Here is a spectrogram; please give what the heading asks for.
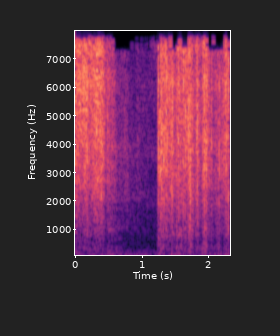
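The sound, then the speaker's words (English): Mail is ripped open as a sound effect: loud, crackly paper tearing, a short drop in level just after one second, then a second, longer tear. “We like sound effects here. I like it. I was like, you know, let's rip open some mail.”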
